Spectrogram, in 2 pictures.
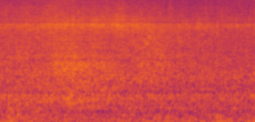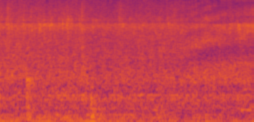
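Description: Onions with garlic and cumin paste sizzling in a hot metal karai after a little water is added, a steady hiss that eases slightly over the seconds.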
